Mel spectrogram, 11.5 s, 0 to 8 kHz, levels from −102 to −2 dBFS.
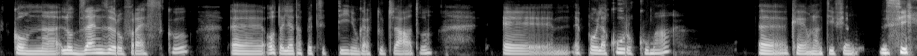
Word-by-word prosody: con 140 -4 +1
lo 165 -1 +4
zenzero 180 -1 +4
fresco. 155 - -5 0.5
Eh, 140 -2 +2
o 175 +2 +3
tagliato 150 0 +1
a - - -4
pezzettini 160 0 -4
o - - -2
grattugiato, 155 +5 -4 0.8
ehm, 145 -3 -3
e 180 - -4
poi 175 -2 +1
la 155 -1 +2
curcuma 170 +2 0 1.1
eh, 160 +1 +4
che 160 - 0
è - - 0
un - - +1
antifiam 155 +1 -1 0.3
sì. 185 +3 +8
160 Hz, 115 wpm, -23 LUFS, 145-175 Hz, 1.1 s, sì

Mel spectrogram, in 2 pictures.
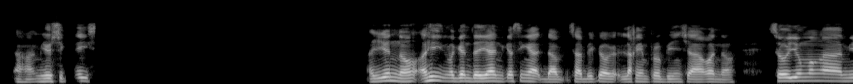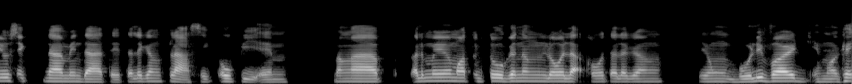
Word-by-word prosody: Uh-huh, 120 0 -6
music 140 +1 -1
taste. 155 -1 -3 2.7
Ayun 155 +7 +3
'no, 145 -2 +3
ay, 190 0 +3
maganda 150 -1 +4
'yan 150 -1 +5
kasi 150 0 -1
nga 135 - +6
dab 120 -1 -1
sabi 130 -1 0
ko 135 0 +2
laking 130 0 -2
probinsiya 125 -2 -1
ako 130 - +2
'no. 115 -2 -6 0.4
So, 160 0 +4
'yong 170 +1 +2
mga 165 -2 +2
music 160 0 -3 0.2
namin 140 -2 +1
dati 125 -3 0
talagang 145 +1 -4
classic 125 -2 -2
OPM. 115 -4 -4 0.5
Mga, 140 0 -1 0.5
alam 150 +3 -2
mo 165 - -3
'yong 165 0 +1
mga 155 - +1
tugtugan 150 +1 0
ng 150 0 -3
lola 145 0 +2
ko 135 +1 -5
talagang 135 0 -4 0.4
'yong 135 -3 -7
Boulevard 150 +1 +4
yung 130 +1 -10
mga 130 +5 0
140 Hz, 140 wpm, -22 LUFS, 130-150 Hz, 2.7 s, nga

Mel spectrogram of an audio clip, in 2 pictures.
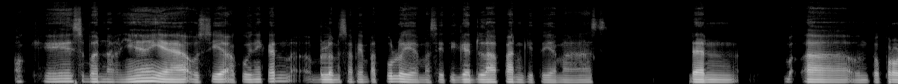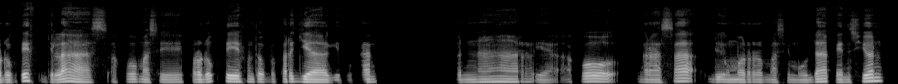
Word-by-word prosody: Oke 130 +1 -3
sebenernya 120 -1 -2 0.2
ya 120 - +8 0.3
usia 115 +2 +1
aku 110 +2 -7
ini 115 - -1
kan, 140 +1 +2 0.2
e - - -20
belum 110 -1 +3
sampe 115 0 -8
40 130 +3 0
ya 110 - 0
masih 110 +2 -7
38 110 +1 +1
gitu 105 0 -10
ya - - -3
Mas. 105 0 -8 0.8
Dan, 110 -1 +3 0.5
be - - -11
eee, 110 -1 +3
untuk 105 0 -6
produktif 110 +9 +2
jelas 110 -2 +3
aku 115 +3 -14 0.2
masih 110 0 -4 0.2
produktif 130 +3 +2
untuk 120 -1 -2
bekerja 125 -1 +2 0.2
gitu 105 0 -12
kan, 115 +1 -1 0.8
benar 125 +3 -2 0.2
ya 105 0 -8
aku 130 +3 +2 0.2
ngerasa 115 +6 0
di 115 0 -4
umur 110 0 -1 0.2
masih 110 +1 -9
muda 110 +6 +1
pensiun. 145 +9 +2
115 Hz, 130 wpm, -23 LUFS, 110-125 Hz, 0.8 s, ya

